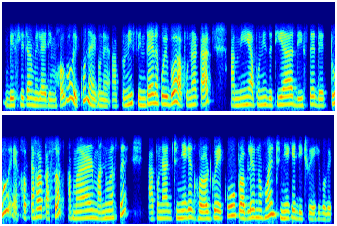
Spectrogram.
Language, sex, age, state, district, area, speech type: Assamese, female, 30-45, Assam, Dibrugarh, rural, conversation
